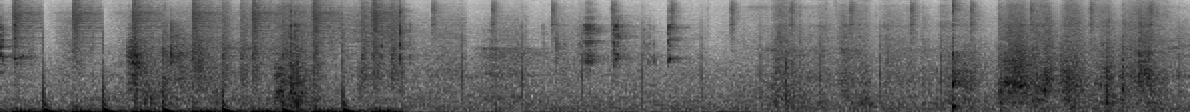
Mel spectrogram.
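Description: Squeaky controller or keyboard buttons are pressed in quick, sharp clicks and chirps, loud in a rapid run at first, then sparser, quieter presses continue against faint background hiss.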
